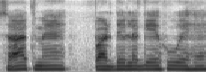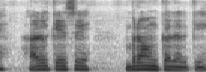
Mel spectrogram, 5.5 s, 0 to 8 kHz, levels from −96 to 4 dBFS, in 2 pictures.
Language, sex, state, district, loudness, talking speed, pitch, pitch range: Hindi, male, Himachal Pradesh, Shimla, -17 LUFS, 120 wpm, 130 Hz, 125-135 Hz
